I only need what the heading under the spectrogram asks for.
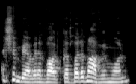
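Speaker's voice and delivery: ordinary talk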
